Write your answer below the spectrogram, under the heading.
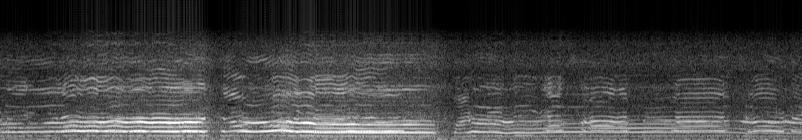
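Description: A song with a singing voice: long held notes that waver in pitch, loudest in the first half.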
